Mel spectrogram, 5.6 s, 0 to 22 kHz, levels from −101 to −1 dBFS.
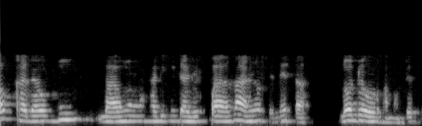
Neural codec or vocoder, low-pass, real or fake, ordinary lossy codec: codec, 16 kHz, 8 kbps, FreqCodec, smaller model; 3.6 kHz; fake; none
